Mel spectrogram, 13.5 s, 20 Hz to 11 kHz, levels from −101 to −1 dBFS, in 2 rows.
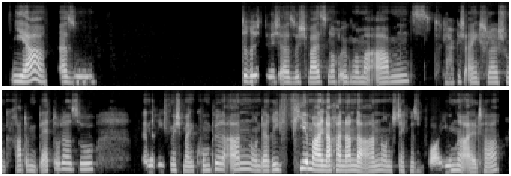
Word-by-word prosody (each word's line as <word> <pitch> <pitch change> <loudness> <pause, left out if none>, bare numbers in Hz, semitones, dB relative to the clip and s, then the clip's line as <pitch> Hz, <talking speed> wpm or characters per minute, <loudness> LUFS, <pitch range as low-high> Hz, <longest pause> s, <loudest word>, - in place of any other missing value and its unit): Ja, 225 0 +4 0.2
also 210 0 -5 2.0
D 460 - +2
richtig. 450 - -3
Also, 200 -1 -4
ich 205 - -4
weiß 195 +1 -1
noch, 210 0 -9
irgendwann 200 -1 -7
mal 190 -1 -4
abends, 220 +5 -5
da 180 - -19
lag 175 - -19
ich 215 - -9
eigentlich, 190 -1 -7
glaube 195 0 -5
ich, 190 - -8
schon 190 - -13
grade 190 +3 -7
im 185 -2 -9
Bett 195 +3 -5
oder 240 -1 -2
so. 230 +1 -3 0.6
Dann - - -5
rief 415 -1 -10
mich 210 -3 -2
mein 175 -1 -3
Kumpel 200 +5 -3
an 240 +2 0
und 190 -3 -5
er 185 0 0
rief 215 0 -2
viermal 250 -7 +8
nacheinander 190 -1 +7
an. 175 +5 -1
Und 185 -2 -5
ich - - -8
denke 175 -1 -6
mir 170 - -9
so: 160 - -19
„Boah, - - +1
Junge, 195 +2 -1
Alter.“ 165 +7 -2
200 Hz, 190 wpm, -24 LUFS, 190-220 Hz, 2.0 s, viermal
